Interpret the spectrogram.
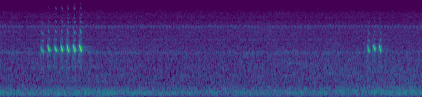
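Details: Yellow-vented bulbul, known as pirok pirok or parago: a quick run of about six bubbly, evenly spaced notes, followed a few seconds later by a shorter three-note burst, over a soft background.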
